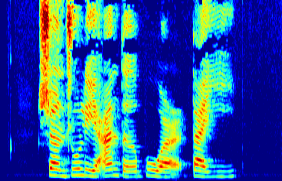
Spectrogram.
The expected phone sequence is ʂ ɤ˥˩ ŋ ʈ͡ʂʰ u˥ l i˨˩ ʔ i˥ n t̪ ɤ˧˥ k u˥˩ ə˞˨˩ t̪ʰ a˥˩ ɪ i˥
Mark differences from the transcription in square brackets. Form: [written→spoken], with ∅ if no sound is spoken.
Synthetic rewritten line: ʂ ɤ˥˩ ŋ [ʈ͡ʂʰ→ʈ͡ʂ] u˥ l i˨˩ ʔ [i˥→a˥] n t̪ ɤ˧˥ [k→p] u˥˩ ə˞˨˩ [t̪ʰ→t̪] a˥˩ ɪ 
